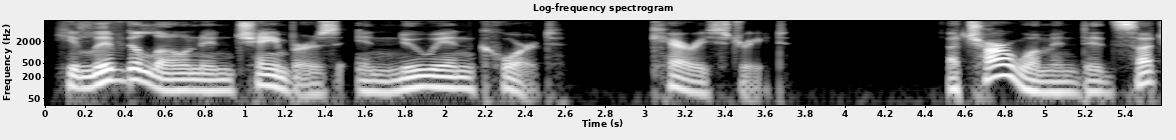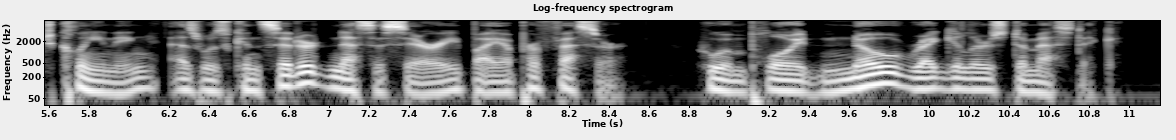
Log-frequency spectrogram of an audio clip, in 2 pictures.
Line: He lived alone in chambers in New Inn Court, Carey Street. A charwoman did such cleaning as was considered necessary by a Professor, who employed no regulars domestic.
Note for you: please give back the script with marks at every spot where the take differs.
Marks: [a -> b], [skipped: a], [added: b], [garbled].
He lived alone in chambers in New Inn Court, Carey Street. A charwoman did such cleaning as was considered necessary by a Professor, who employed no regulars domestic.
